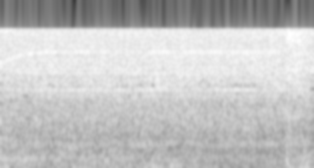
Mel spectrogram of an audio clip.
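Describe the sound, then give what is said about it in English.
A dental drill whirs steadily for about three seconds, a thin high-pitched whine riding on a bright, airy hiss, holding an even loudness throughout with no voices. “You know what that was, turn of course. It was, it's of course, horrible. A dental drill.”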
